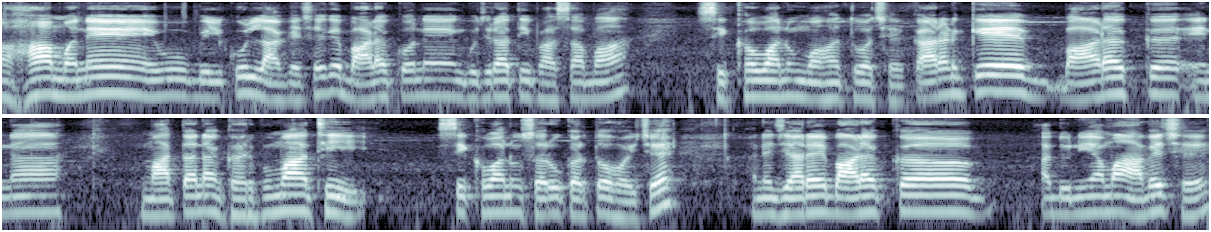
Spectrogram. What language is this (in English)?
Gujarati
